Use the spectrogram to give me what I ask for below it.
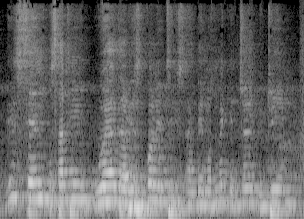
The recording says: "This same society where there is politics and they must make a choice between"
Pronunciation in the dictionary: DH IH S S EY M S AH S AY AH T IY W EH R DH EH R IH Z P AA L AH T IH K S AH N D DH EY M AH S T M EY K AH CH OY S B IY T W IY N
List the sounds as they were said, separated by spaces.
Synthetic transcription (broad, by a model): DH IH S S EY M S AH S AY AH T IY W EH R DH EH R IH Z P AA L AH T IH K S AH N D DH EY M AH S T M EY K AH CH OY B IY T W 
